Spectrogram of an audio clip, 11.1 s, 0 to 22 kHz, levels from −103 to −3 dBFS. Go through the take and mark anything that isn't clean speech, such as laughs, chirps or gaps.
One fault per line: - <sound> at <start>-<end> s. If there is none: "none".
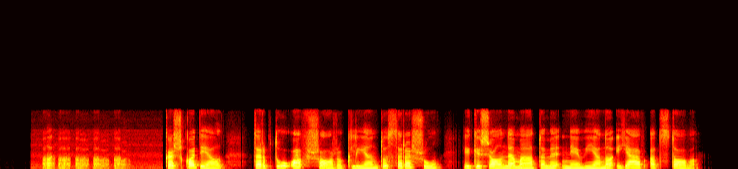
- laugh at 0.6-2.0 s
